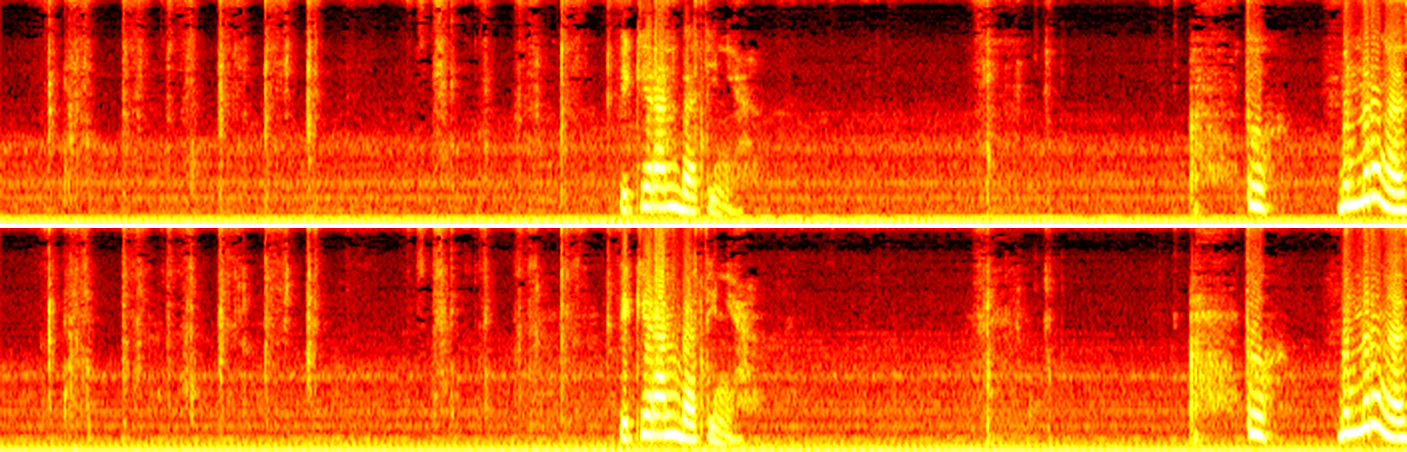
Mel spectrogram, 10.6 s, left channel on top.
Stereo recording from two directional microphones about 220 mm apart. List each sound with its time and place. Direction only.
4.6 s a woman's voice: 25° right (ahead or behind)
8.8 s a sound: 25° right (ahead or behind)
10.0 s a woman's voice: 10° right (ahead or behind)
